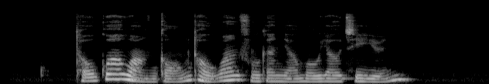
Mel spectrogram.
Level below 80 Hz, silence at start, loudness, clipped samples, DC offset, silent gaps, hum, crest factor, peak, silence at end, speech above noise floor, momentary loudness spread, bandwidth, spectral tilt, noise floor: -72 dBFS; 0.75 s; -25 LUFS; under 0.1%; under 0.1%; none; none; 20 dB; -6 dBFS; 0.75 s; 44 dB; 10 LU; 12 kHz; -6 dB/octave; -68 dBFS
